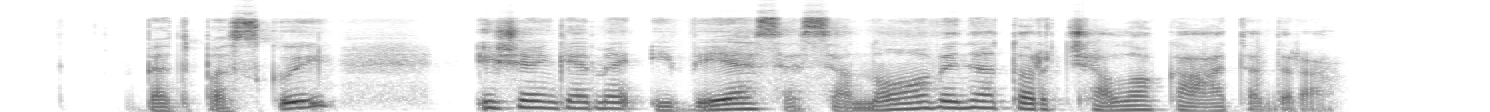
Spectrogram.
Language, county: Lithuanian, Telšiai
